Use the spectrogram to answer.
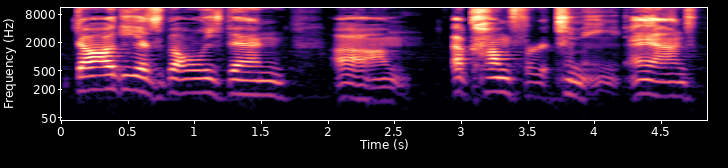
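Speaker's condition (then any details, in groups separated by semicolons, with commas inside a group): Profound deafness; congenital profound deafness, cochlear implants, attended Ohio Valley Voices school in southwest Ohio; wears cochlear implants, hears less well than typical but enough for conversation; excellent conversationalist, natural communicator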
